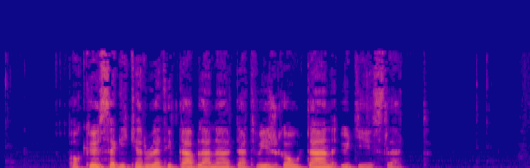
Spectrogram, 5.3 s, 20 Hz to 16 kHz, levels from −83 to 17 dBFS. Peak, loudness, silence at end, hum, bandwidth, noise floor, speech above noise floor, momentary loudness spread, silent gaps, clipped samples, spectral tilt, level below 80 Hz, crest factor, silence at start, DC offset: -4 dBFS; -22 LUFS; 1.3 s; none; 11.5 kHz; -69 dBFS; 47 dB; 13 LU; none; under 0.1%; -5 dB/octave; -52 dBFS; 20 dB; 0.7 s; under 0.1%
